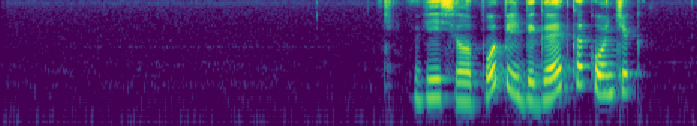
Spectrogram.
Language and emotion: Russian, positive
